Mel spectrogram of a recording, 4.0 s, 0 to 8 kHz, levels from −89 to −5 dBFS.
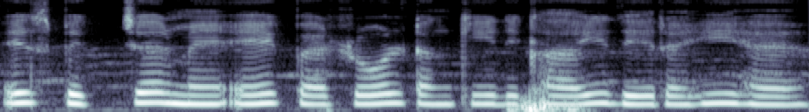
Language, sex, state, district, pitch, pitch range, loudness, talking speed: Hindi, female, Uttar Pradesh, Lucknow, 235 Hz, 225-250 Hz, -15 LUFS, 150 wpm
